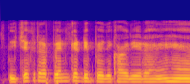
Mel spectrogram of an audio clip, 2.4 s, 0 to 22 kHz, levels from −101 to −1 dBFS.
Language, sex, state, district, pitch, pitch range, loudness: Hindi, male, Jharkhand, Garhwa, 145 Hz, 135-160 Hz, -19 LUFS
